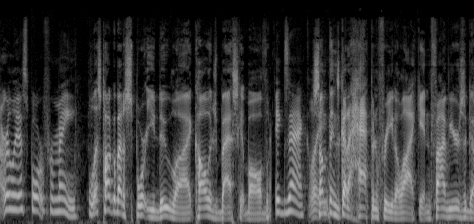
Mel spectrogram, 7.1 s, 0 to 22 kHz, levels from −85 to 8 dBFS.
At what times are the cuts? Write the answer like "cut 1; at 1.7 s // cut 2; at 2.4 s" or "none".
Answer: cut 1; at 1.3 s // cut 2; at 4.1 s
